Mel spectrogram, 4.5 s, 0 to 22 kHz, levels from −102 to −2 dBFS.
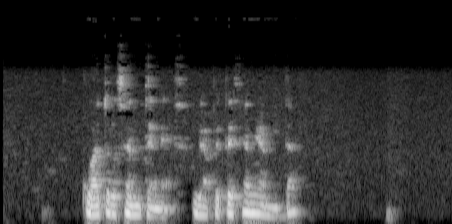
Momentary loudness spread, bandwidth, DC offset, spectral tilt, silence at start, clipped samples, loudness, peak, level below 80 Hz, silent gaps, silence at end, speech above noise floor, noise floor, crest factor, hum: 8 LU; 7.4 kHz; under 0.1%; -6.5 dB/octave; 0.8 s; under 0.1%; -24 LUFS; -6 dBFS; -56 dBFS; none; 1.5 s; 44 dB; -67 dBFS; 20 dB; none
